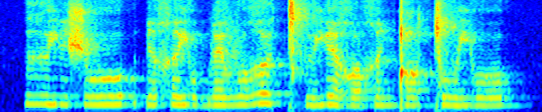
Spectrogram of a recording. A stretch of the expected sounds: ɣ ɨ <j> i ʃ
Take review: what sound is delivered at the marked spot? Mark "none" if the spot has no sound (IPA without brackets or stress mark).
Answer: j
